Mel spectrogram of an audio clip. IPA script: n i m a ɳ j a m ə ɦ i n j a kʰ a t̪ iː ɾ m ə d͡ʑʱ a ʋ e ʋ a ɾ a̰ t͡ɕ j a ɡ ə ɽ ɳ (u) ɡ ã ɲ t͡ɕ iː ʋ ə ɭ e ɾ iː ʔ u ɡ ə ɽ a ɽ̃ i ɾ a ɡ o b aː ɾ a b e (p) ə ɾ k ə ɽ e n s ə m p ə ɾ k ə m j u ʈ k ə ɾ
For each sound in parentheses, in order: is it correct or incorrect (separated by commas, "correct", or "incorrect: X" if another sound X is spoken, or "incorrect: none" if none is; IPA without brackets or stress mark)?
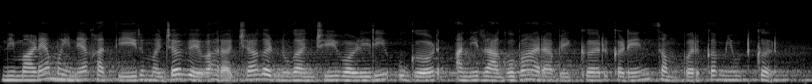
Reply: correct, incorrect: k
